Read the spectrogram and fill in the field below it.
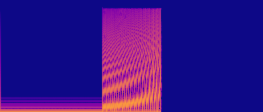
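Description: An electronic jingle rises quickly in pitch.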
